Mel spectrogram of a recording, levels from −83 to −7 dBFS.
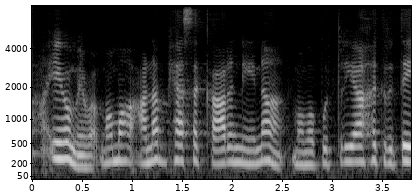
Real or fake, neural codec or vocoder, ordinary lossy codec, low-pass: fake; codec, 16 kHz, 0.7 kbps, FocalCodec; none; none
